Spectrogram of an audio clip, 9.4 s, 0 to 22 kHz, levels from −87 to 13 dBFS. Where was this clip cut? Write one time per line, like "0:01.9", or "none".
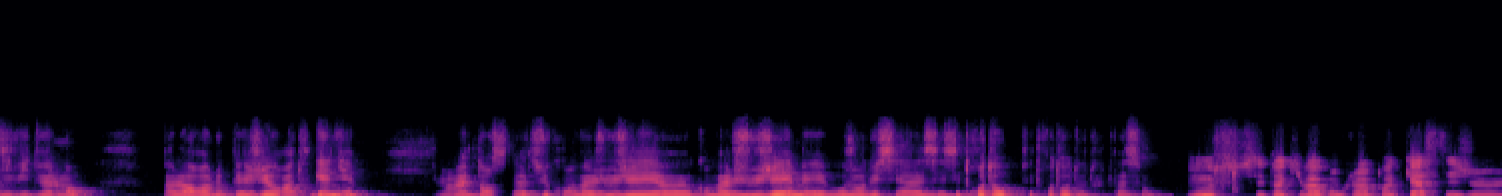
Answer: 0:07.3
